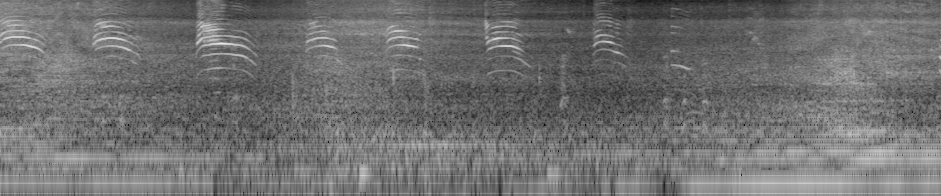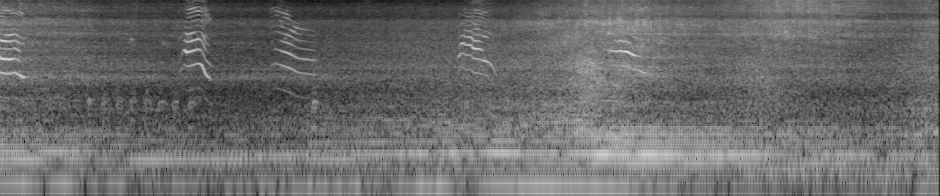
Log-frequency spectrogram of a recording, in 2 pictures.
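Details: Loud kitten calling its mother, giving insistent high-pitched meows in rapid clusters, bursts of several cries then short pauses, against constant low engine-like rumbling background noise.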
